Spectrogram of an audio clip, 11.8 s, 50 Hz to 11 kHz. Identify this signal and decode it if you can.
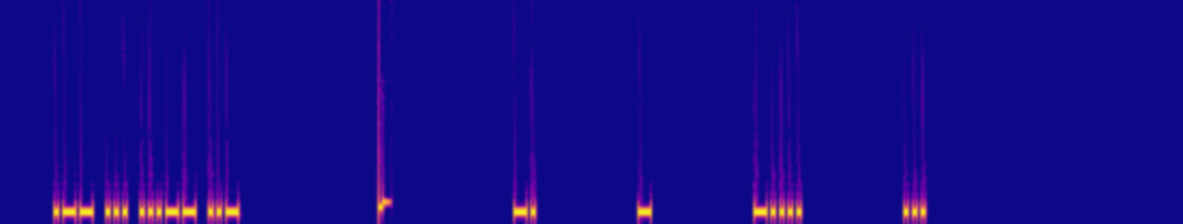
Morse code, heard as a keyed tone, about 27 wpm, spaced as for 12 wpm, 700 Hz. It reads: WS3U NT6S
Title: USA Call Signs - 4 Characters - 8x Character Spacing - 28wpm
